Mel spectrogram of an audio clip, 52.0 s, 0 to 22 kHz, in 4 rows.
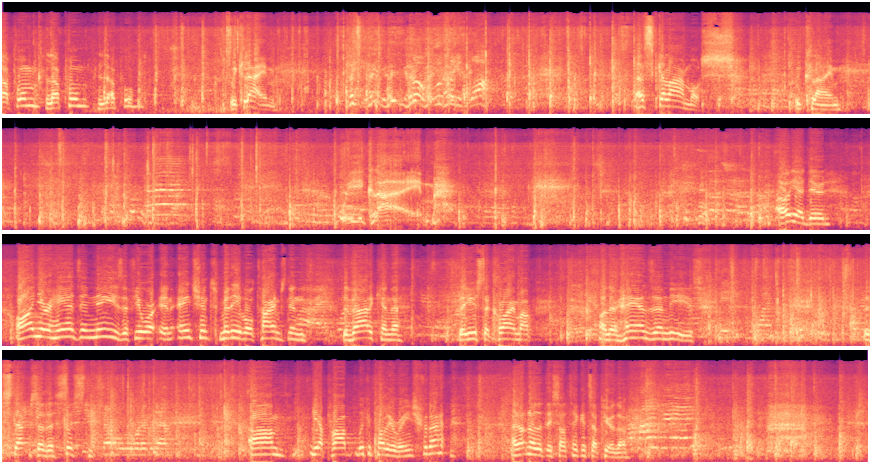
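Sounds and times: footsteps on stone steps: 0.0 - 52.0
people's voices: 0.0 - 52.0.

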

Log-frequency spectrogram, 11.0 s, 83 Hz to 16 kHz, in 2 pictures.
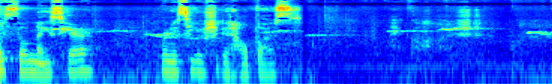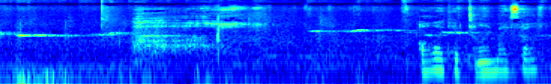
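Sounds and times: person whistling: 3.1 - 7.4.

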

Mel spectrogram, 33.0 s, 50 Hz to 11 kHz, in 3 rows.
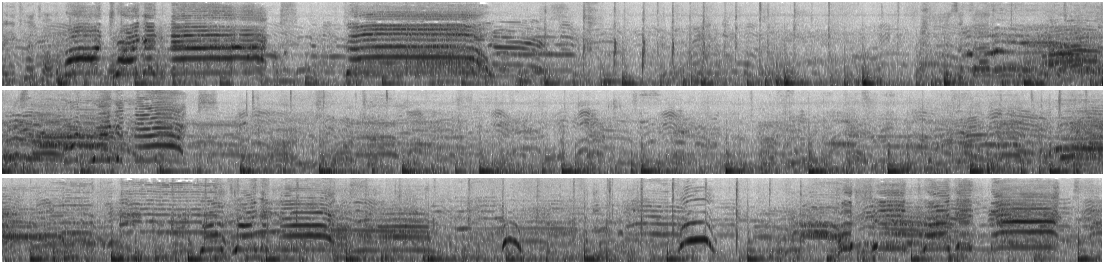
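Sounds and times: drum beating steady rhythm: 0.0 - 33.0
people shouting and cheering: 0.0 - 33.0.

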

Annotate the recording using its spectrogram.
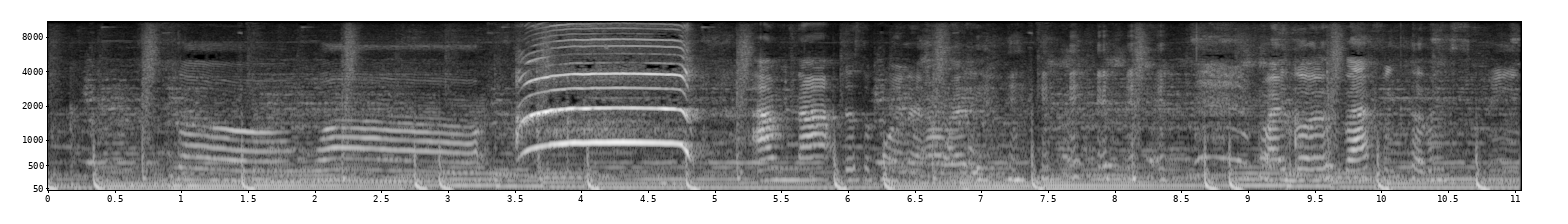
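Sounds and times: background music: 0.0 - 11.0
woman squealing: 3.5 - 5.0.

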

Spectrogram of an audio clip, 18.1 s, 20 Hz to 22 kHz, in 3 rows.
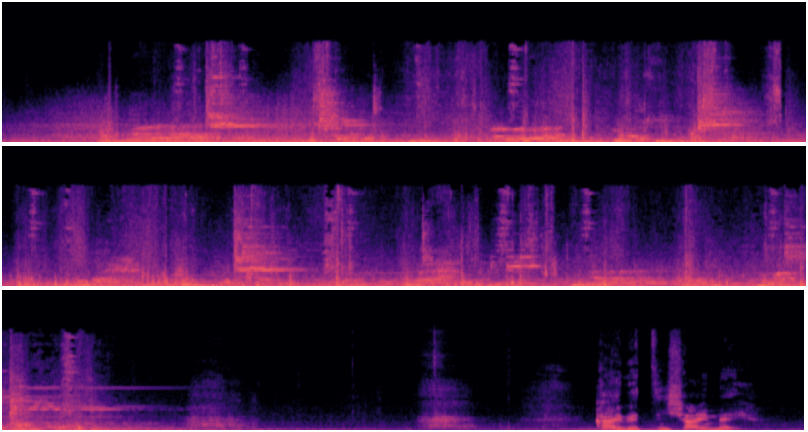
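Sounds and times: dramatic film music: 0.0 - 18.0
steel blades clashing: 1.2 - 3.0, 4.7 - 6.4, 7.5 - 10.7, 11.6 - 13.1
men grunting: 3.6 - 5.2, 9.0 - 12.7.

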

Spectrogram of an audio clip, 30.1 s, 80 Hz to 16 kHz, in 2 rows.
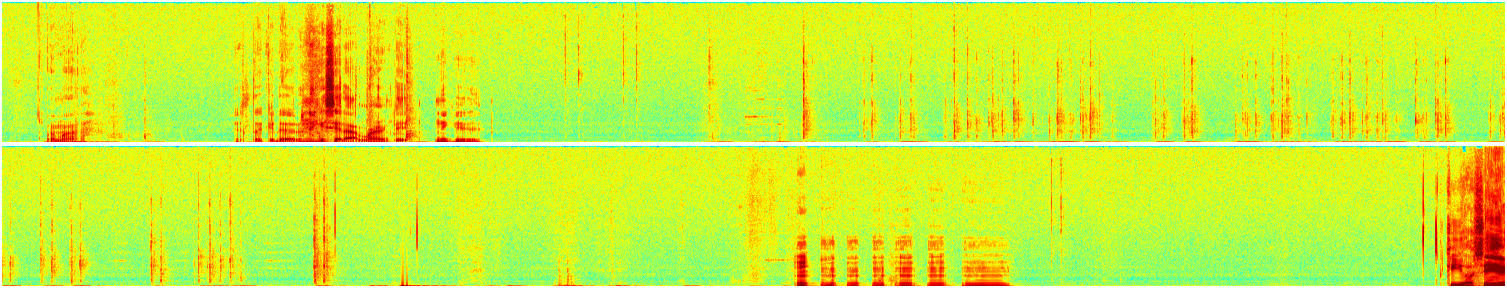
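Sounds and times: typing on computer keyboard: 7.8 - 18.4.

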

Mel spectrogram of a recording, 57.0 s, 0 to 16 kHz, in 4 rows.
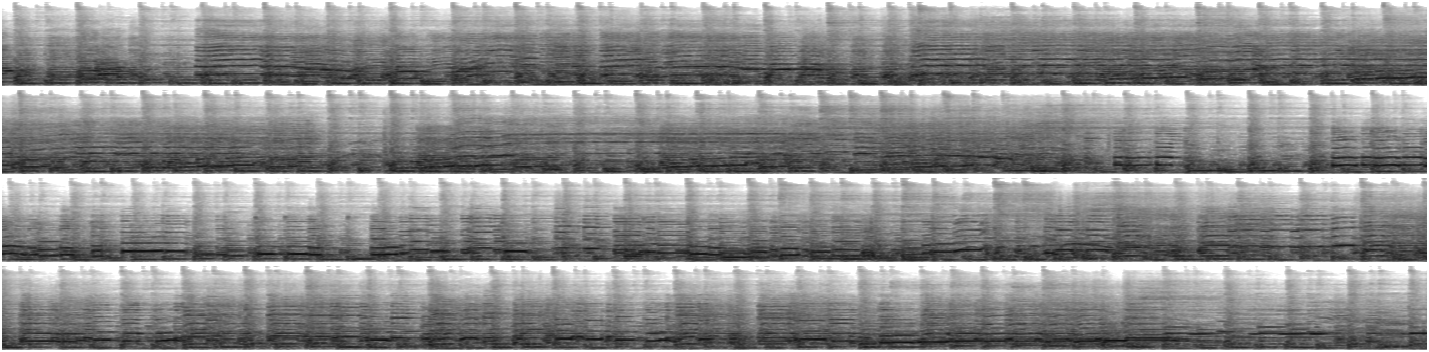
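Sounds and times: electric guitar lead: 0.0 - 57.0
swing band playing: 0.0 - 57.0.

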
